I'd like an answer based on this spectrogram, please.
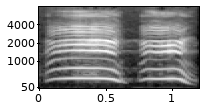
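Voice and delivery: high, insistent mm mm. Retold or imitated. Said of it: "making a louder noise".

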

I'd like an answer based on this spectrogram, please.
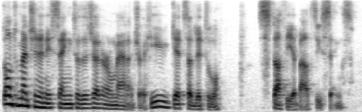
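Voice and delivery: put-on confiding receptionist with a German accent, dropping away at the end; Ramona. Receptionist warns guest about the general manager, German accent. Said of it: "some variation of my shitty German accent".

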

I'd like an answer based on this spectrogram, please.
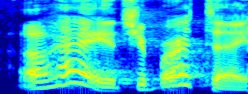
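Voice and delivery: high-pitched cheery greeting; friendly exclamation. Retold or imitated. Stranger's friendly greeting acted out.

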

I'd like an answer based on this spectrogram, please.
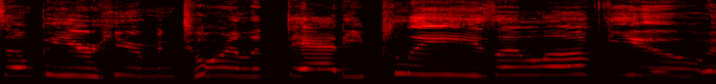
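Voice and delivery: high, pleading, drawn-out groveling; mock groveling prayer. Parodying the praying reporter to his friends, high groveling whine. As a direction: beg God like an overdone movie zealot. Mocking the movie's desperate prayer.

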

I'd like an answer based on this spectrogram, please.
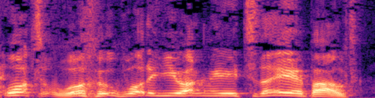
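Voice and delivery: mock radio host. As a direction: egg on the angry caller.

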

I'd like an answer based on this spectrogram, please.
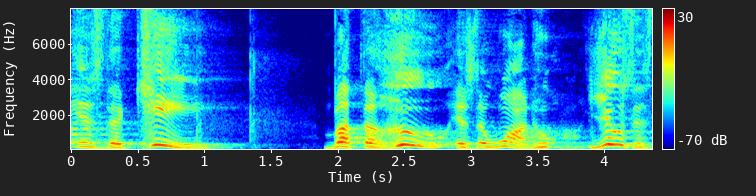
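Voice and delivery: loud, high preacher's cry; preaching at full force. Acted. Pastor preaching to the church, loud and rising. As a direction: drive the point home to the congregation.

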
